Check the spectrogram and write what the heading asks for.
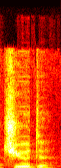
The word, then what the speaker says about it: Jude: 헬라어의 발음으로는 이오다가 되겠습니다. 우리 발음으로는 유다이고 영어 이름으로는 JUDE, 그래서 주드 또는 주다라고 할 수 있겠는데, 아무튼 유다의 이름을 따라서 이 책의 제목이 붙여졌다, 이렇게 기억하시면 되겠습니다.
